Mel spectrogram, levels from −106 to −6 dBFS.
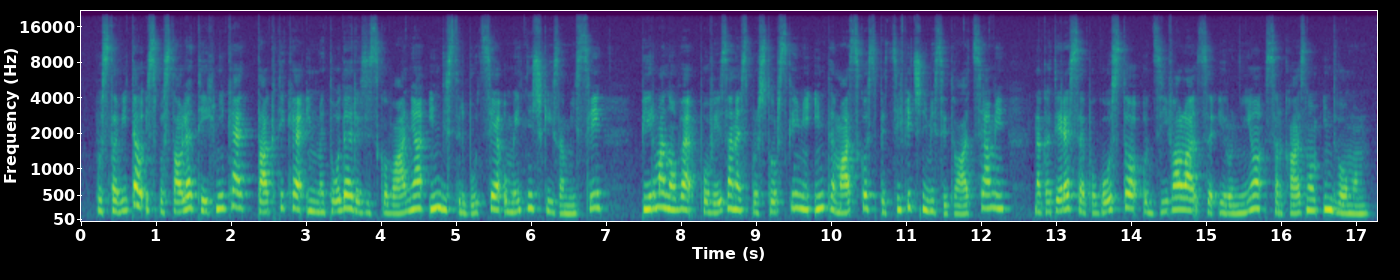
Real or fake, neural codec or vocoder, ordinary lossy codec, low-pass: real; none; none; 19.8 kHz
